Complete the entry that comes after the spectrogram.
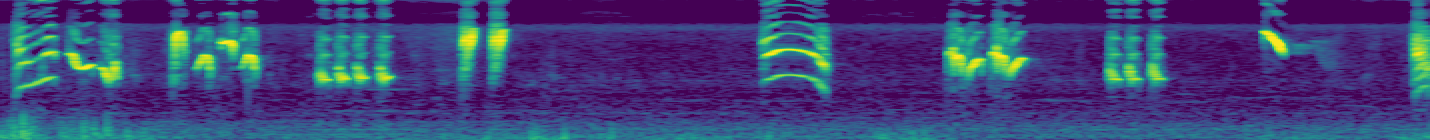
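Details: Greater green leafbird of the Medan type singing vigorously: bursts of high chattering notes and arching, slurred whistles in short phrases separated by brief pauses, over a faint low background hum.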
